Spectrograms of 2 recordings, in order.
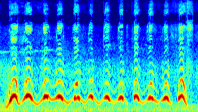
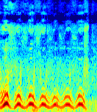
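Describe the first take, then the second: First: Very high-pitched rapid woofs; imitated little-dog yapping. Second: Rapid string of spoken woofs; imitated dog bark. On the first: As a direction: mimic a tiny mouthy sausage dog yapping. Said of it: "the mouth on that dog". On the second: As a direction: bark like your dog warning off another. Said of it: "my dog's already like".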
